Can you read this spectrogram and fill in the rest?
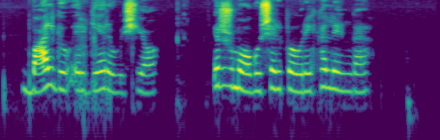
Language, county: Lithuanian, Telšiai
